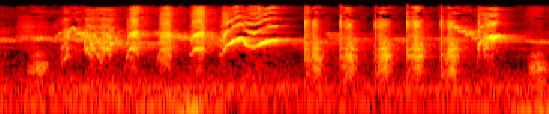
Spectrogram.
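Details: Javan myna song from a training recording meant to get mynas singing, played in the morning: harsh squawks and rasping bursts mixed with short rising and falling whistles, loud throughout the clip.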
